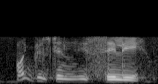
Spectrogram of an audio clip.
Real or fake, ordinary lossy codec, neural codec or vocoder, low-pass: real; none; none; 3.6 kHz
